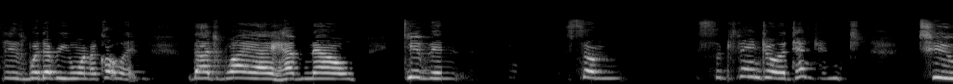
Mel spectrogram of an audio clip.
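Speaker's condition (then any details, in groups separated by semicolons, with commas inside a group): Cerebral palsy; spastic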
